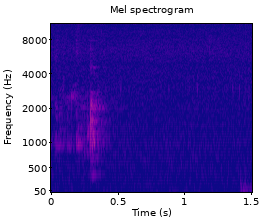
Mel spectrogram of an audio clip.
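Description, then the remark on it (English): A few drops of lemon juice fall into water with a brief, bright plip, followed by quiet and then a soft low thud near the end. “I unfortunately don't have fresh lemon today, but a few drops. And my water.”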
